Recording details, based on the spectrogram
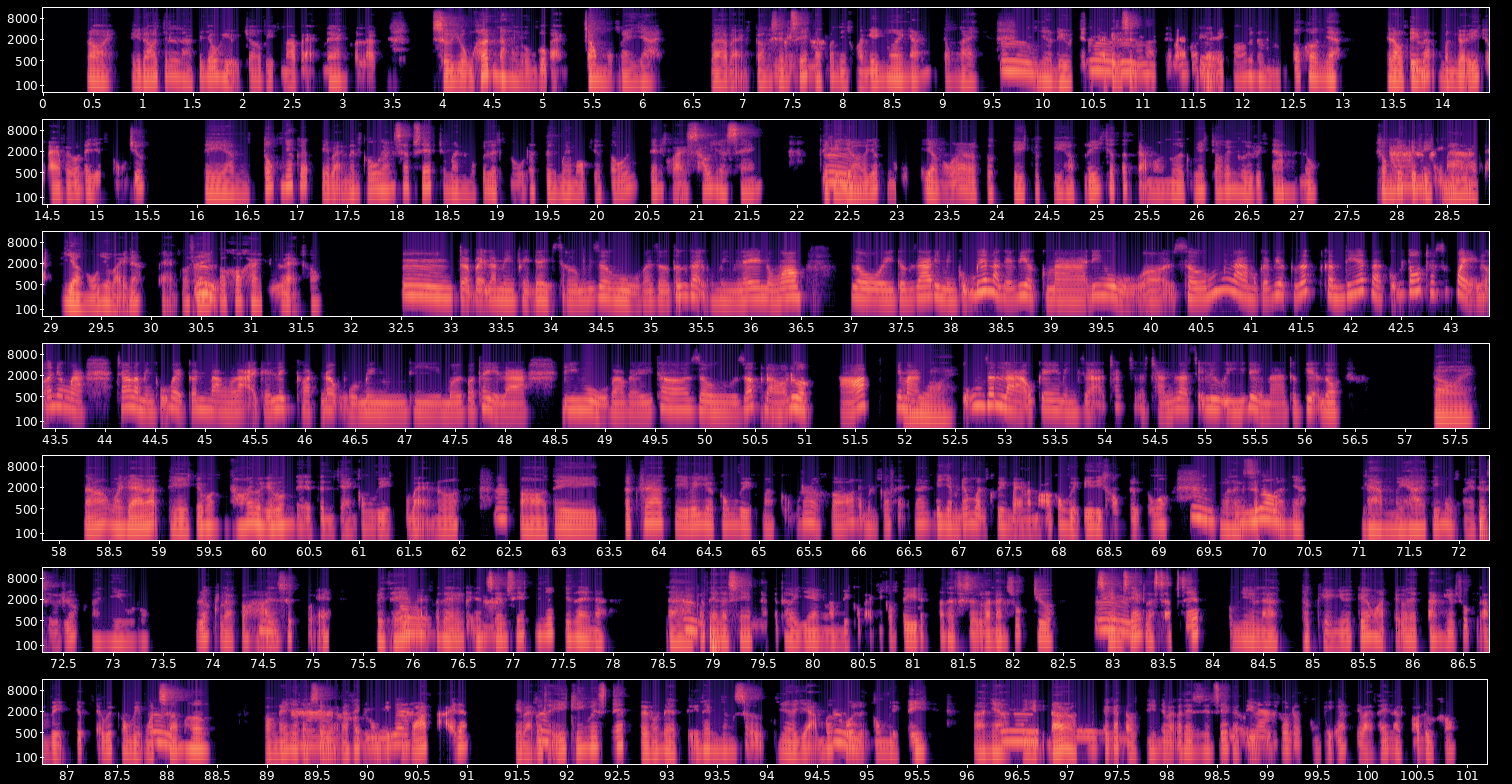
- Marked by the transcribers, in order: other background noise; tapping
- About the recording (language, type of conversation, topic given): Vietnamese, advice, Khi nào tôi cần nghỉ tập nếu cơ thể có dấu hiệu mệt mỏi?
